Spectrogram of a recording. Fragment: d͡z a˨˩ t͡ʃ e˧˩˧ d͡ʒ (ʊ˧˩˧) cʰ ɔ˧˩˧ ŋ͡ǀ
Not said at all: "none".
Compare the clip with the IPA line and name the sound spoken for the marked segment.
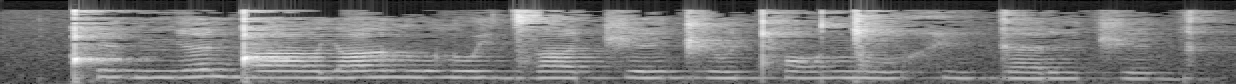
ʊ˧˩˧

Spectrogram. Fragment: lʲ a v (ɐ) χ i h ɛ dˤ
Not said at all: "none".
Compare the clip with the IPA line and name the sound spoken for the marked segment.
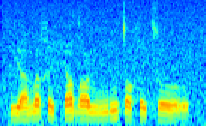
ɐ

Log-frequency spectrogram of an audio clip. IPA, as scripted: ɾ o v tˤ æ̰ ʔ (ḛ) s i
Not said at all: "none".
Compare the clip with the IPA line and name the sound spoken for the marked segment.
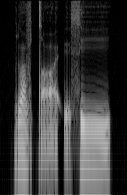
ḛ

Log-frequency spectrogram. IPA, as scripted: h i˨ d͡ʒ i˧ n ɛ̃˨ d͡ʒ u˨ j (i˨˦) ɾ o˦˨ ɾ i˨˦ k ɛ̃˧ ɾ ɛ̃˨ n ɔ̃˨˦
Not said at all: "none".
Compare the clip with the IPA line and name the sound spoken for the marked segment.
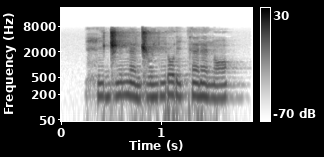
i˨˦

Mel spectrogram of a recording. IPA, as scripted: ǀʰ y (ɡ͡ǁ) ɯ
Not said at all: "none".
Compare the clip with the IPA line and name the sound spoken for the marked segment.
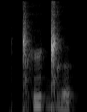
ɡ͡ǁ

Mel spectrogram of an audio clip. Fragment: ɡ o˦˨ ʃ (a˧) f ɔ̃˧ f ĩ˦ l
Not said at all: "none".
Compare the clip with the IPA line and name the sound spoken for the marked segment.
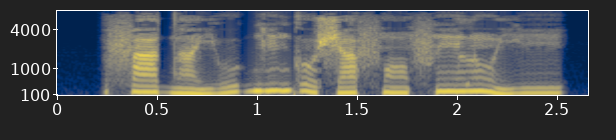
a˧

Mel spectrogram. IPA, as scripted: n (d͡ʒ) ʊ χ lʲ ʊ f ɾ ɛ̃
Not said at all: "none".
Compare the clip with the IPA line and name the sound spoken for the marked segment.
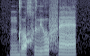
d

